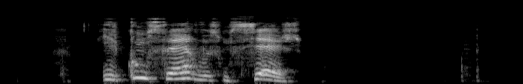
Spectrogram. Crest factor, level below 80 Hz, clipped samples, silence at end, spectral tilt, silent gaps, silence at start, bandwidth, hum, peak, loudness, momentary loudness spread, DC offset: 22 dB; -68 dBFS; under 0.1%; 2.25 s; -1.5 dB/octave; none; 1.05 s; 10 kHz; none; -2 dBFS; -18 LUFS; 12 LU; under 0.1%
